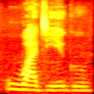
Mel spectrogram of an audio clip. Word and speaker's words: Uwadiegwu: I'm bookie a lawyer day and I've got with me on the seat today Flora Wajigu. Did I pronounce that right?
